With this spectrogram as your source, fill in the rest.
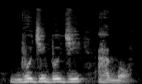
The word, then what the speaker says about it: Boji Agbo: Boji Agbo. This is how we pronounce it.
